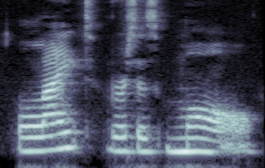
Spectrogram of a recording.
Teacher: With mall, you're putting your tongue up the roof of your mouth towards the back. In Spanish, we don't have this L at all. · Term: dark L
